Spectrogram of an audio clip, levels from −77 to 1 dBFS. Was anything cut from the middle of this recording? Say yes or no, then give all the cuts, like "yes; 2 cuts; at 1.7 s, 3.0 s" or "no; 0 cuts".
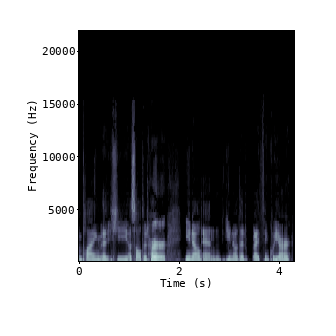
yes; 1 cut; at 2.4 s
